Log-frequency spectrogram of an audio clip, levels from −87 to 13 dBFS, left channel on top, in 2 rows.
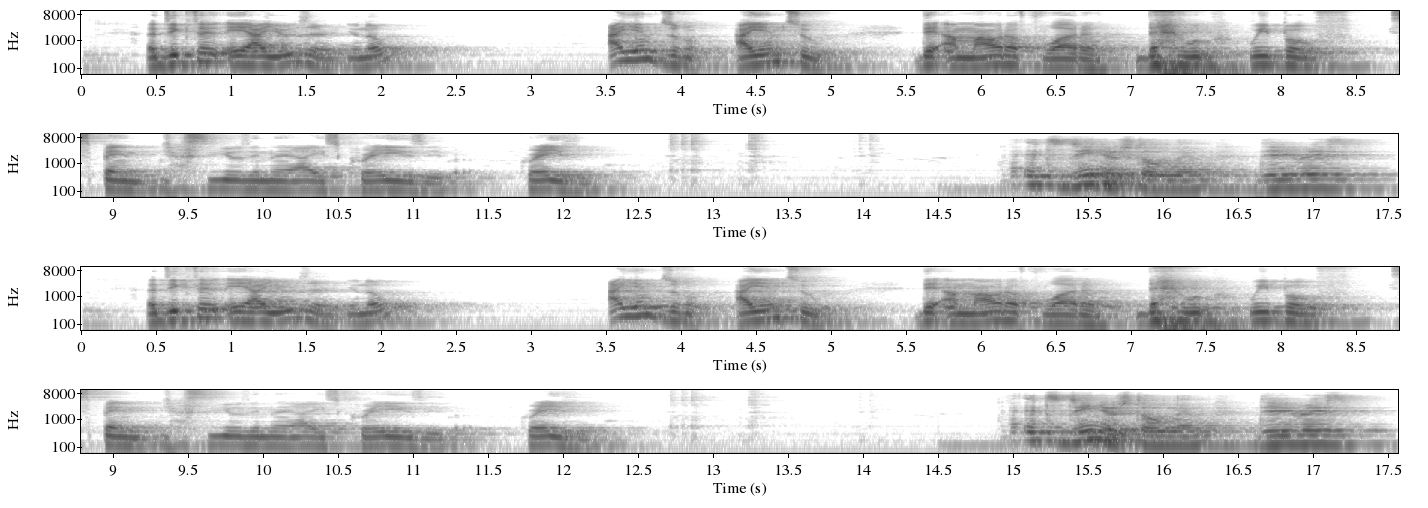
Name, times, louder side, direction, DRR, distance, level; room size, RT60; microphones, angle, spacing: voice 1, 0.4-2.1 3.5-5.0 5.6-8.2 8.7-11.3 11.8-12.2, left 2 dB, 30° left, 8 dB, 1.3 m, -27 dB
voice 2, 15.0-17.3, right 1 dB, 80° right, 4 dB, 4.9 m, -27 dB
21.0 x 14.0 x 9.5 m, 1.1 s
head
